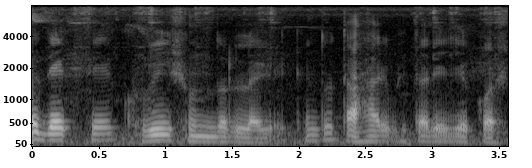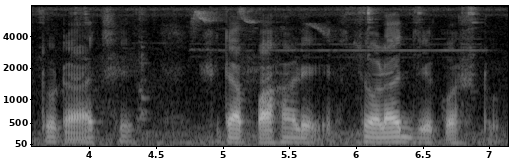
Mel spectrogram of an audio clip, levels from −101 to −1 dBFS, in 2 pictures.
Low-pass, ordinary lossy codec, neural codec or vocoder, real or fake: none; none; none; real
